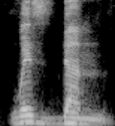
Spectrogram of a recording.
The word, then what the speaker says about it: wisdom: And for the O, we have to use the schwa. It's the schwa zone. It's like dum, wisdom.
